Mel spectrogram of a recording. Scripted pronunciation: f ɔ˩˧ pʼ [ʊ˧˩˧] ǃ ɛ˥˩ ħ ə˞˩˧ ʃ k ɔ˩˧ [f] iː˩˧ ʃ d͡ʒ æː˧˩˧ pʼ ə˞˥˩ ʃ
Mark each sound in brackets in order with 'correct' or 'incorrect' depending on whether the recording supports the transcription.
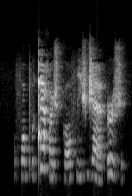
incorrect: ʊ˩˧, correct

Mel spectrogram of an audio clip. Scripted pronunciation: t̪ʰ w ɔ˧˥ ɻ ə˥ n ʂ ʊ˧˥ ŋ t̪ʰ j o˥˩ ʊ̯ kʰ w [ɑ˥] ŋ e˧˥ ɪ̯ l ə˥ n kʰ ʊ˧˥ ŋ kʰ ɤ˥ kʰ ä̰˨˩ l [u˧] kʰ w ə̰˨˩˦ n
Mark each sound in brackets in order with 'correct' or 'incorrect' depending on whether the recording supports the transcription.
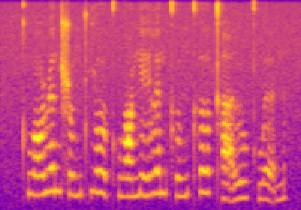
incorrect: ɑ˧˥, incorrect: u˧˥

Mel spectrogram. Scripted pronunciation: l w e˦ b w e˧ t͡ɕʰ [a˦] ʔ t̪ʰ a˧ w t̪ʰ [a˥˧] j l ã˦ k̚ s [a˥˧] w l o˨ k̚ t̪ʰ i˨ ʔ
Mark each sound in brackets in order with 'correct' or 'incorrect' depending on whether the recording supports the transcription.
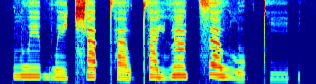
correct, correct, correct

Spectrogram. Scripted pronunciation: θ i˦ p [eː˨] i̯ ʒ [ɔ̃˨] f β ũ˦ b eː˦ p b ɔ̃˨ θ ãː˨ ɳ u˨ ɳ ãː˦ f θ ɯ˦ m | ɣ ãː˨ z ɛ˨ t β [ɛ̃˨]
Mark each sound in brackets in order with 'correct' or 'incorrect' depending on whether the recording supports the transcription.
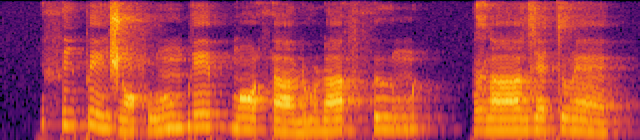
incorrect: e˨, correct, correct

